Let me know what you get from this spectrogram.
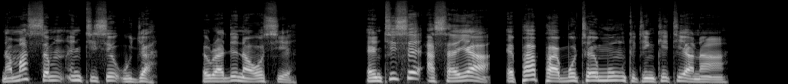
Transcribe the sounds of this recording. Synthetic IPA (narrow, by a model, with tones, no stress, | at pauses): nã˨mã˦sɛ̃˦m˦n̩˦tʰi˦sɛ˦ʔu˨d͡ʑa˨ | æ˨wu˨ɾa˨dɪ˦nã˨wɔ˦sɪ˨ɛ̰˨ | ɛ˨n̩˨tʰi˦sɛ˦ʔa˨sa˨jɛ˦a˨ɛ˨pʰa˦pʰa˨bɔ˦tʰa˦mũ˦ŋ̩˦˨kʰɪ˨tʰɪ̃˨ŋkɪ˦tʰɪ˦a˨nãː˦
